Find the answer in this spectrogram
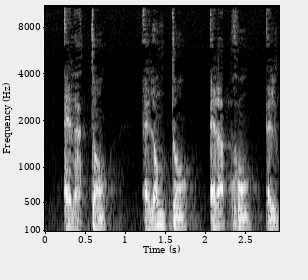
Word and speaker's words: attend: Mais le D ne se prononce pas. Elle attend, elle entend, elle apprend, elle comprend.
